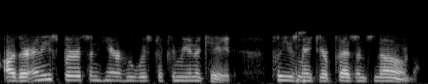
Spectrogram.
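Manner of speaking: stiff official ghost hunter. Retold or imitated. To the host, mocking newbies at an EVP session, stiff formal call. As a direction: ham up a stiff rookie investigator. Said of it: "they say this phrase verbatim".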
